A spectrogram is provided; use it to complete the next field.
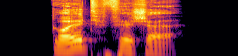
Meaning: nominative/accusative/genitive plural of Goldfisch
- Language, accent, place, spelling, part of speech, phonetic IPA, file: German, Germany, Berlin, Goldfische, noun, [ˈɡɔltfɪʃə], De-Goldfische.ogg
